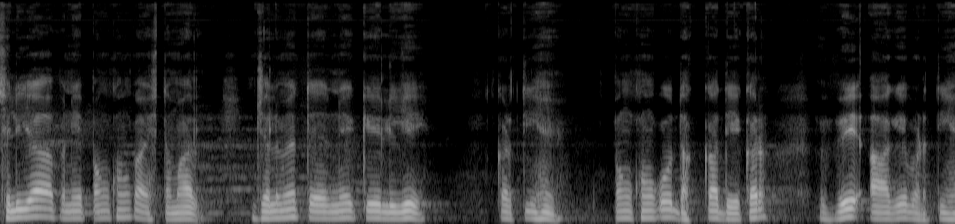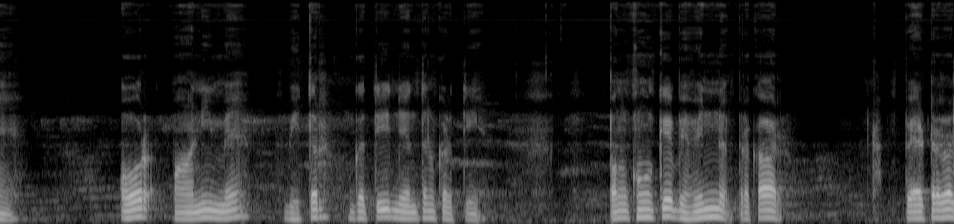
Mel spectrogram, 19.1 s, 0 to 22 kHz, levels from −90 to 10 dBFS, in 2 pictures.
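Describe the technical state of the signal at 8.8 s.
At 8.8 s the speech signal is intact, with no audible fault at that moment.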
